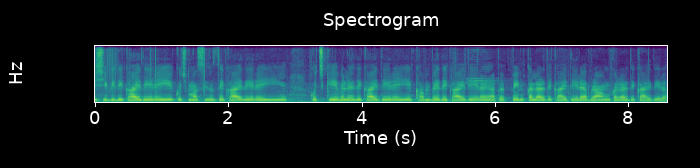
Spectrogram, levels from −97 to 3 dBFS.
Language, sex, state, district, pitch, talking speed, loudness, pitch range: Hindi, female, Bihar, Lakhisarai, 210 Hz, 250 wpm, -16 LUFS, 200-215 Hz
